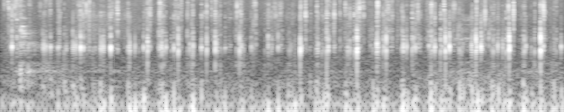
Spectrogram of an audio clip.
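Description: Long nails tap and scratch the peel of an unpeeled bunch of ripe yellow bananas with brown streaks. The result is a quick, steady run of crisp, dry clicks and papery scratching with no ring, over a soft low rumble.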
